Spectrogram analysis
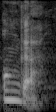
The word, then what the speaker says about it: hangar: Celui-ci, je vois qu'il y a beaucoup de doutes, mais c'est un H aspiré, le hangar.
